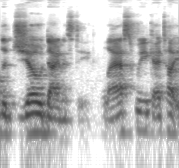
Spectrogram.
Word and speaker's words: Zhou: teach you about the Jo dynasty it does look like it sprouts out but it's actually pronounced Jo like someone's name Jo so the basics here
